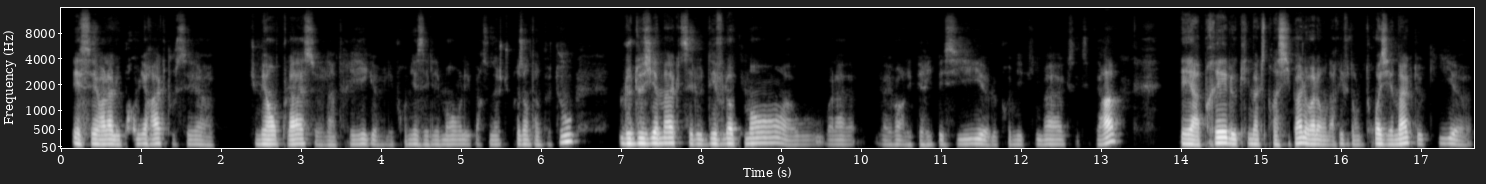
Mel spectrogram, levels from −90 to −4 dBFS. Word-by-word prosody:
Et 130 Hz, -3 st, +2 dB
c'est, 125 Hz, +1 st, -1 dB
voilà, 120 Hz, 0 st, +4 dB
le 115 Hz, -1 st, -1 dB
1er 120 Hz, +1 st, -5 dB
acte 130 Hz, 0 st, -1 dB
où -, -, -23 dB
c'est, 115 Hz, +1 st, -13 dB
heu, 110 Hz, -1 st, -9 dB, 0.6 s
tu -, -, -20 dB
mets 120 Hz, +1 st, +1 dB
en 115 Hz, 0 st, +5 dB
place, 120 Hz, +2 st, 0 dB
heu, 105 Hz, -2 st, -16 dB
l'intrigue, 115 Hz, +4 st, -10 dB
heu, 110 Hz, -, -13 dB
les 105 Hz, -, -23 dB
1ers 110 Hz, 0 st, -11 dB
éléments, 110 Hz, +1 st, -10 dB
les 115 Hz, -1 st, -11 dB
personnages, 110 Hz, 0 st, -15 dB
tu 120 Hz, -, -28 dB
présentes 115 Hz, -1 st, -8 dB
un 105 Hz, -, -9 dB
peu 105 Hz, +2 st, -27 dB
tout. 175 Hz, -, -1 dB, 0.5 s
Le 130 Hz, -1 st, +3 dB
2e 135 Hz, +1 st, +4 dB
acte, 140 Hz, 0 st, +3 dB
c'est 130 Hz, -3 st, -6 dB
le 120 Hz, 0 st, -5 dB
développement, 130 Hz, +2 st, -1 dB
heu, 105 Hz, -, -12 dB
où 110 Hz, +1 st, -19 dB
voilà, 110 Hz, -1 st, -15 dB, 0.3 s
il 125 Hz, -, -40 dB
va 110 Hz, -, -18 dB
y -, -, -17 dB
avoir 110 Hz, 0 st, -13 dB
les 105 Hz, 0 st, -17 dB
péripéties, 115 Hz, +3 st, -8 dB
heu, 110 Hz, -, -7 dB
le 105 Hz, +1 st, -16 dB
1er 110 Hz, +1 st, -15 dB
climax 115 Hz, 0 st, -11 dB
et -, -, -31 dB
cetera. -, -, +2 dB, 0.7 s
Et 125 Hz, -1 st, +5 dB
après, 145 Hz, +6 st, +7 dB
le 125 Hz, -3 st, +4 dB
climax 120 Hz, -2 st, -5 dB
principal, 125 Hz, +6 st, 0 dB
voilà, 120 Hz, -2 st, +4 dB
on 110 Hz, -1 st, -6 dB
arrive 115 Hz, +3 st, -12 dB
dans 110 Hz, -, -11 dB
le 110 Hz, -, -15 dB
3e 115 Hz, -1 st, 0 dB
acte, 135 Hz, 0 st, +4 dB
heu, 120 Hz, -, -8 dB
qui, 130 Hz, -1 st, -7 dB
heu, 110 Hz, -3 st, -8 dB
115 Hz, 210 wpm, -21 LUFS, 110-125 Hz, 0.7 s, après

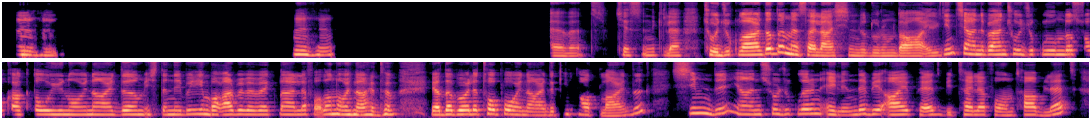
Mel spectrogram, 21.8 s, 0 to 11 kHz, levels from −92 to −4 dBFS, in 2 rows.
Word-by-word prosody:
Hı 225 Hz, -, +1 dB
hı. 190 Hz, -3 st, -5 dB, 2.4 s
Hı 240 Hz, -1 st, +3 dB
hı. 215 Hz, +1 st, -5 dB, 2.2 s
Evet 155 Hz, -2 st, -7 dB
kesinlikle. 190 Hz, -1 st, -5 dB, 0.2 s
Çocuklarda 220 Hz, +6 st, +5 dB
da 360 Hz, -, +4 dB
mesela 200 Hz, -, +4 dB
şimdi 170 Hz, -1 st, -5 dB
durum 165 Hz, 0 st, -6 dB
daha 160 Hz, 0 st, +2 dB
ilginç 270 Hz, -, -3 dB
yani 250 Hz, -4 st, +2 dB
ben 240 Hz, 0 st, +4 dB
çocukluğumda 235 Hz, -1 st, -2 dB
sokakta 235 Hz, 0 st, -3 dB
oyun 235 Hz, 0 st, +2 dB
oynardım, 230 Hz, 0 st, 0 dB
işte 235 Hz, 0 st, -5 dB
ne 230 Hz, -1 st, -2 dB
bileyim 255 Hz, 0 st, -1 dB
Barbie 235 Hz, +1 st, +3 dB
bebeklerle 235 Hz, 0 st, -1 dB
falan 250 Hz, +1 st, 0 dB
oynardım 235 Hz, 0 st, +2 dB, 0.3 s
ya 220 Hz, +1 st, +6 dB
da 245 Hz, -1 st, +5 dB
böyle 245 Hz, 0 st, +5 dB
top 255 Hz, 0 st, +2 dB
oynardık, 205 Hz, -2 st, -1 dB
ip 250 Hz, -, -9 dB
atlardık. 215 Hz, -, -4 dB, 0.2 s
Şimdi 300 Hz, -2 st, -1 dB
yani 245 Hz, -4 st, -2 dB
çocukların 270 Hz, +2 st, -2 dB
elinde 235 Hz, +1 st, -2 dB
bir 255 Hz, -, -1 dB, 0.3 s
iPad, 230 Hz, -1 st, -1 dB
bir -, -, -11 dB
telefon, 225 Hz, -4 st, -2 dB
tablet, 225 Hz, -, -1 dB
235 Hz, 115 wpm, -22 LUFS, 210-245 Hz, 2.4 s, ya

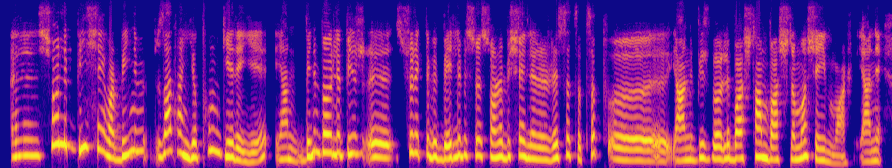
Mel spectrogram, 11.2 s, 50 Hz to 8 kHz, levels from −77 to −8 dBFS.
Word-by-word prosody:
Eee, 275 Hz, +2 st, 0 dB
şöyle 455 Hz, -, +1 dB
bir 420 Hz, +3 st, +4 dB
şey 400 Hz, -6 st, -4 dB
var. 235 Hz, -6 st, +1 dB
Benim 355 Hz, +6 st, +1 dB
zaten 335 Hz, +6 st, 0 dB
yapım 330 Hz, +9 st, -1 dB
gereği, 205 Hz, -, 0 dB
yani, 210 Hz, -3 st, -4 dB
benim 280 Hz, +6 st, +2 dB
böyle 315 Hz, -4 st, +2 dB
bir, 300 Hz, -1 st, -2 dB
eee, 240 Hz, -2 st, +2 dB
sürekli 300 Hz, +1 st, -3 dB
bir, 240 Hz, -4 st, +1 dB
belli 240 Hz, +4 st, +2 dB
bir -, -, -1 dB
süre 275 Hz, +1 st, -3 dB
sonra 250 Hz, -2 st, +1 dB
bir -, -, +1 dB
şeylere 225 Hz, -7 st, 0 dB
reset 245 Hz, +3 st, -1 dB
atıp, 295 Hz, +9 st, -6 dB
ııı, 190 Hz, -3 st, 0 dB
yani, 195 Hz, +1 st, -1 dB
bir, 235 Hz, -2 st, -2 dB
böyle, 215 Hz, 0 st, +1 dB
baştan 230 Hz, +1 st, +3 dB
başlama 210 Hz, +3 st, 0 dB
şeyim 195 Hz, -, -3 dB
var. 140 Hz, +1 st, -8 dB
Yani, 170 Hz, +2 st, -4 dB
245 Hz, 180 wpm, -13 LUFS, 210-290 Hz, -, bir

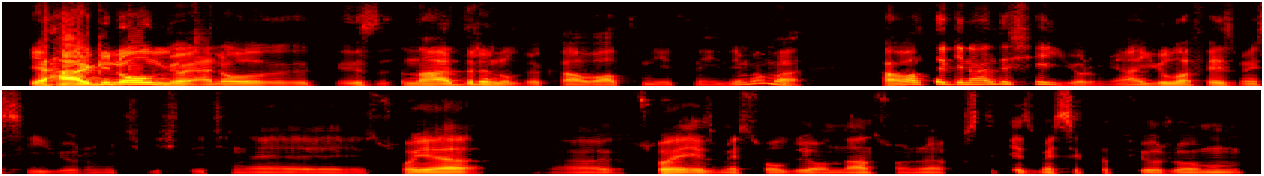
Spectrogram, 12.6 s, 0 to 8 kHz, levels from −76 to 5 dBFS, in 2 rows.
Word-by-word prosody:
Ya, -, -, +6 dB
her 135 Hz, +3 st, +12 dB
gün 165 Hz, +1 st, +5 dB
olmuyor 165 Hz, -8 st, +7 dB
yani 105 Hz, +2 st, -1 dB
o 120 Hz, +1 st, 0 dB, 0.3 s
is 125 Hz, -2 st, -12 dB
nadiren 135 Hz, +2 st, 0 dB
oluyor 100 Hz, -2 st, -9 dB
kahvaltı 100 Hz, 0 st, -6 dB
niyetine 100 Hz, +1 st, -19 dB
yediğim 100 Hz, -, -12 dB
ama -, -, -4 dB, 0.4 s
kahvaltıda 175 Hz, +9 st, 0 dB
genelde 185 Hz, +2 st, -2 dB
şey 205 Hz, 0 st, -6 dB
yiyorum 95 Hz, -, -12 dB
ya 130 Hz, +7 st, -9 dB
yulaf 130 Hz, -1 st, -4 dB
ezmesi 115 Hz, +1 st, -8 dB
yiyorum. 90 Hz, -3 st, -20 dB
İç 100 Hz, -, -27 dB
işte 100 Hz, 0 st, -25 dB
içine, 105 Hz, 0 st, -21 dB, 0.3 s
eee, 95 Hz, 0 st, -15 dB
soya, 110 Hz, -2 st, -1 dB, 0.4 s
aaa, 100 Hz, 0 st, -13 dB
soya 110 Hz, -2 st, -1 dB
ezmesi 100 Hz, 0 st, -9 dB
oluyor. 100 Hz, 0 st, -9 dB
Ondan 100 Hz, +1 st, -8 dB
sonra 100 Hz, -1 st, -15 dB
fıstık -, -, -17 dB
ezmesi 105 Hz, 0 st, -9 dB
katıyorum. 105 Hz, 0 st, -11 dB
105 Hz, 165 wpm, -23 LUFS, 100-130 Hz, 0.4 s, her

